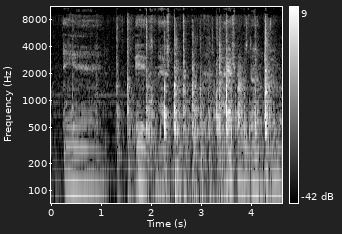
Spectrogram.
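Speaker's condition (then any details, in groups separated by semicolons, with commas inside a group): No condition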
